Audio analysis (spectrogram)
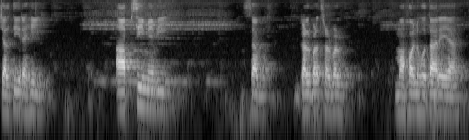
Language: Urdu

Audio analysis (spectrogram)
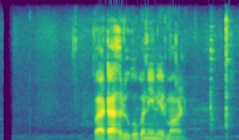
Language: Nepali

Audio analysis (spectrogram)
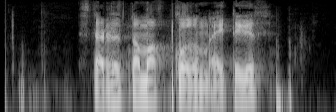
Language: Bashkir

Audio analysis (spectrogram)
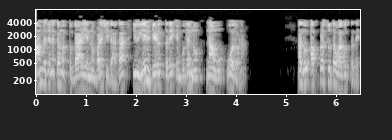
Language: Kannada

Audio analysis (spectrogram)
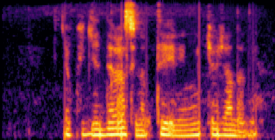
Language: Kinyarwanda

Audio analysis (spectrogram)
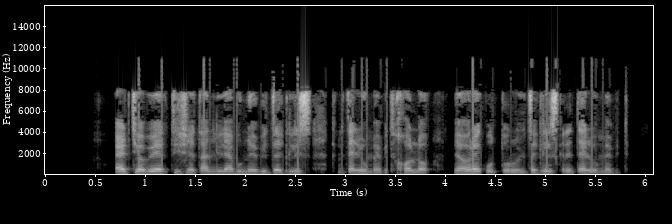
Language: Georgian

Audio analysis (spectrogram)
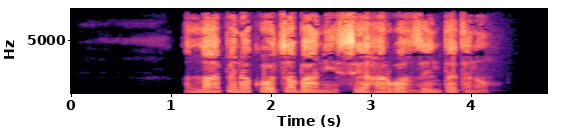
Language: Gawar-Bati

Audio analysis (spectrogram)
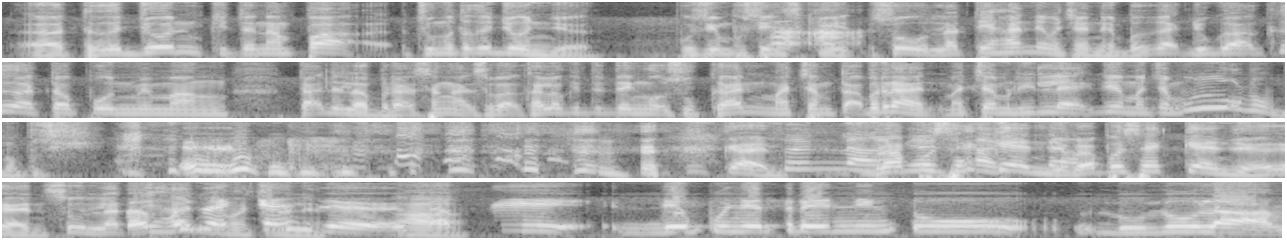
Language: Malay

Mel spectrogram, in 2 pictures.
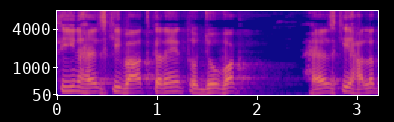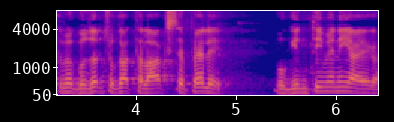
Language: Urdu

